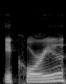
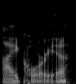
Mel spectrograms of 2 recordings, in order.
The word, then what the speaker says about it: Ikoria: I had been pronouncing it Ikoria, and apparently it is Ikoria.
